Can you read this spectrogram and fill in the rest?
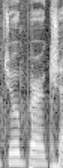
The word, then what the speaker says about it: Joburg: Joburg, yeah.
